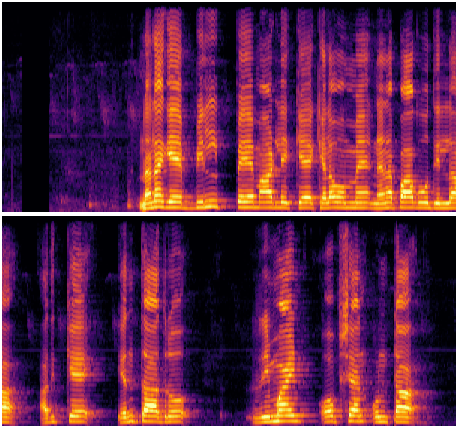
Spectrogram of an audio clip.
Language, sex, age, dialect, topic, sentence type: Kannada, male, 25-30, Coastal/Dakshin, banking, question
